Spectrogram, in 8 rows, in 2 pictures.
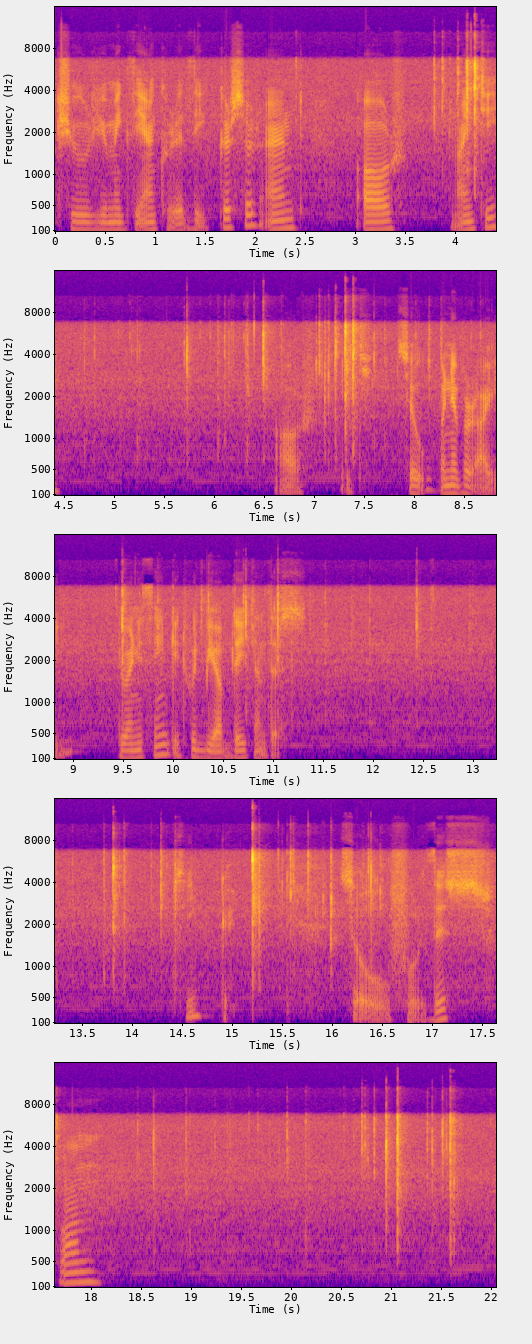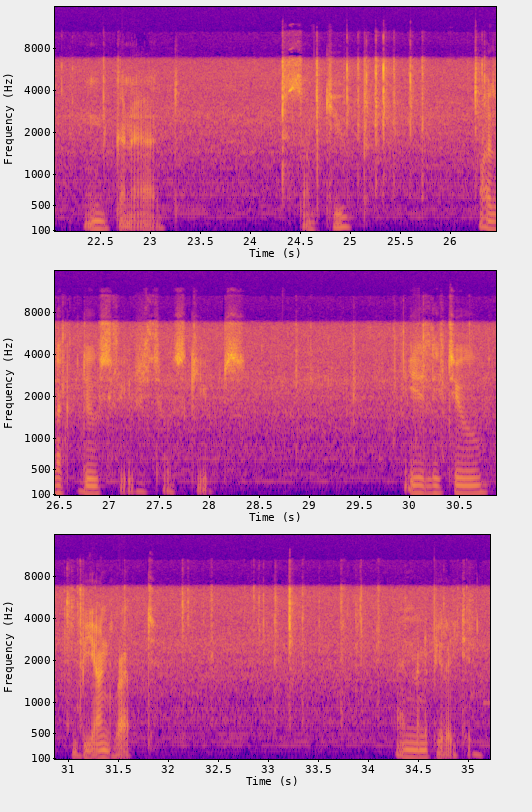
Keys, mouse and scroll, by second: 3.0 r, 5.1-10.4 right drag, 6.1 alt+d, 6.4 r, 7.6 a, 8.1 Tab, 8.9 g, 9.5 Tab, 9.8 click, 10.4 ctrl+z, 10.8-12.7 middle drag, 11.0 Tab, 11.3 a, 11.8 s, 13.8 Tab, 14.3 ctrl+z, 15.2 ,, 15.5 a, 15.9 KP_1, 16.2 z, 16.4 middle click, 16.8 right click, 17.0-19.0 drag, 18.8-21.5 typing, 19.8-22.2 right drag, 24.6 Tab, 24.9 w, 25.3 w, 26.3 alt+shift+s, 27.1 click, 27.8-29.4 middle drag, 28.8 KP_Divide, 29.3 KP_7, 29.7 a, 29.9 z, 30.1 b, 31.0 ctrl+Tab, 32.8 x, 33.1 z, 33.2 Tab, 34.0 s.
